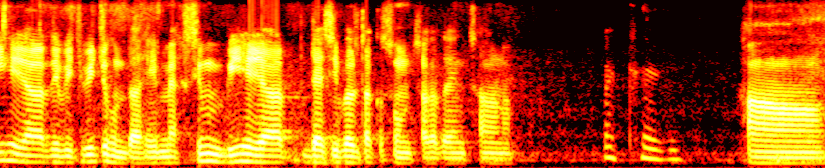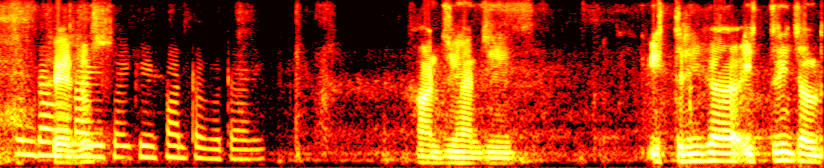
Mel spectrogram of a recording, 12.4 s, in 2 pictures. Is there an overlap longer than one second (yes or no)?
no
